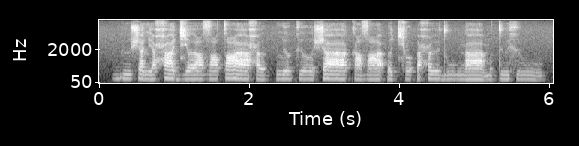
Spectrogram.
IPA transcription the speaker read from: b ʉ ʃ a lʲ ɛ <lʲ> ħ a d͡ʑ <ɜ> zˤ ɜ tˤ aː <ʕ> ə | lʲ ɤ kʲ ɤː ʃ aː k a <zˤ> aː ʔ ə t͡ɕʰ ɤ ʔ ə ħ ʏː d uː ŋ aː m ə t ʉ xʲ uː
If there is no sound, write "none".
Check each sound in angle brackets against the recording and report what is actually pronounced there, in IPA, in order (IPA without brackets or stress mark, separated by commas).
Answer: none, ɜː, ħ, zˤ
